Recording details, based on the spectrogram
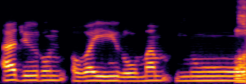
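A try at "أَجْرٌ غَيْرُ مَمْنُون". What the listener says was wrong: गैरो रा पुर है, अजरुन की रा भी पुर है। रोजाना आगे से हदर जो पढ़ना होता है ना, उसको देख कर आया करें हरूफ को, कहाँ कहाँ मैंने रा पुर करनी है, कहाँ बारीक करनी है।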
